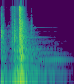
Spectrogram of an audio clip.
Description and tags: Microwave door close
Sound of a microwave oven closing. Recorded with an iPhone SE and edited with GoldWave.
